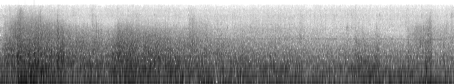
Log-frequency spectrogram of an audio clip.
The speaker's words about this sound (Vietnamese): Tiếng sấm trầm đục vang lên.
